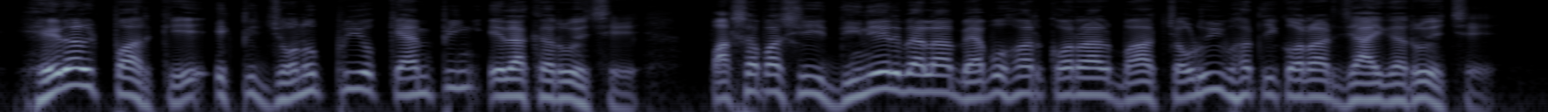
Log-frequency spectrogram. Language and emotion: Bengali, neutral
